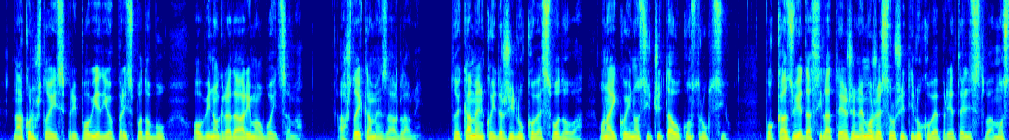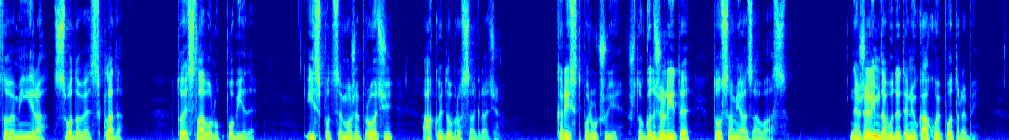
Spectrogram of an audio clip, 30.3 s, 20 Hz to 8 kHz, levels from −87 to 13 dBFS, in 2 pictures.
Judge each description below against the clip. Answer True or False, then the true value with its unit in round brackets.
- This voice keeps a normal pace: True (140 wpm)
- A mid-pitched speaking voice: False (105 Hz)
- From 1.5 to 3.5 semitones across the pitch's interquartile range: False (4.2 semitones)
